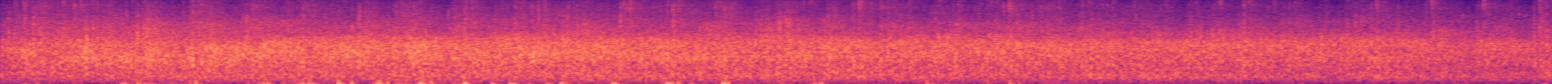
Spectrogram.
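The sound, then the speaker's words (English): An audience applauds the poets steadily for several seconds, a dense wash of many hands clapping with a few sharper individual claps standing out early on, holding at an even, fairly loud level throughout. “Can we please give our poets another round of applause?”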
